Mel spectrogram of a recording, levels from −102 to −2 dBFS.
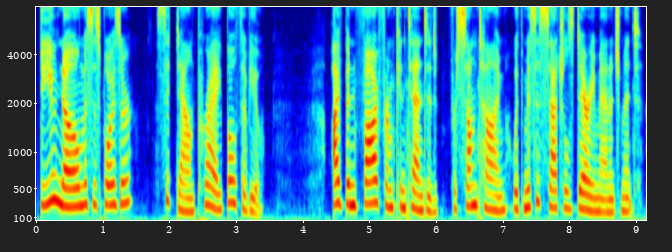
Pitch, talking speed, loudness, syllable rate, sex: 240 Hz, 145 wpm, -19 LUFS, 4.4 syllables/s, female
